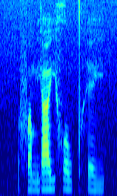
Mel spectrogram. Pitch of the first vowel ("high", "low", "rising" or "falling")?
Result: low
